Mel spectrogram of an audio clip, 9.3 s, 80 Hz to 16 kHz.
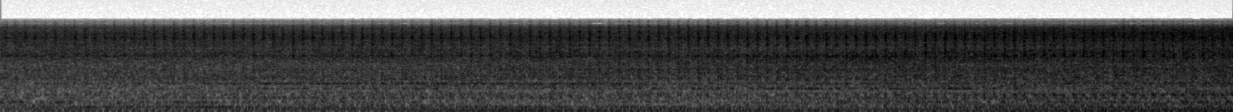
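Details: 2000 Isuzu Trooper at idle after switching from Rotella T6 5W-40 to Mobil 1 15W-30: crisp, even ticking about three per second, grown much louder, seems louder from underneath; owner suspects crankshaft bearings, cause undetermined.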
